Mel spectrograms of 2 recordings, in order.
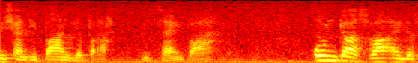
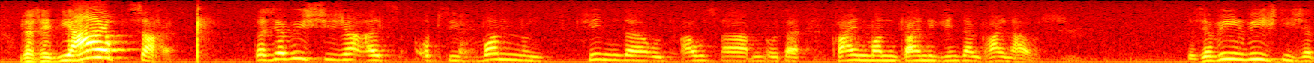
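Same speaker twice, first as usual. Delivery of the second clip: much higher and louder, urgent appeal; fervent preaching; 9 semitones higher, 9 dB louder than usual. Acted. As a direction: press the point home like a revival preacher. Preaching at the woman. (eindringliche Predigt, hoch und laut)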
